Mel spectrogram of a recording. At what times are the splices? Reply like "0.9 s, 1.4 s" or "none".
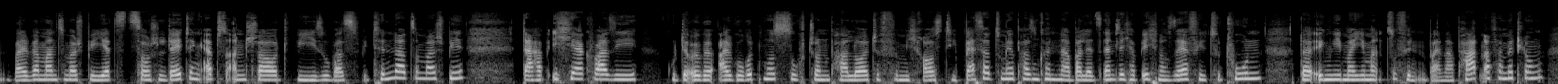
none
